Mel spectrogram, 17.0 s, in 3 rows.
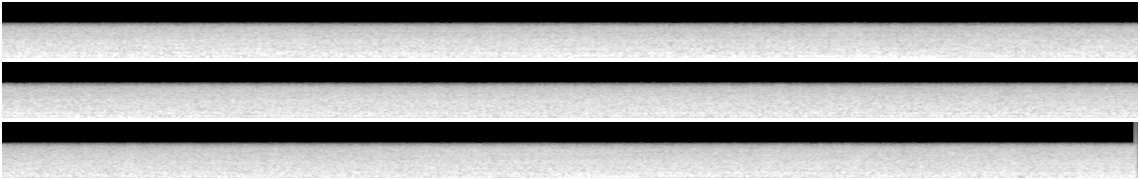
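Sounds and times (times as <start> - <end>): cars idling: 11.4 - 17.0.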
